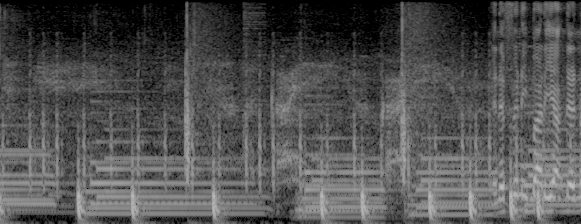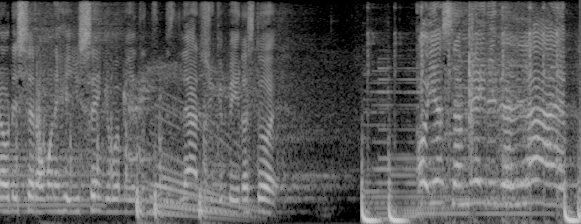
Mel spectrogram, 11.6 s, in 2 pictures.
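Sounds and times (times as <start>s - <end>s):
rhythmic hand clapping along: 0.0s - 8.1s
speech: 5.0s - 8.8s, 10.0s - 11.6s.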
